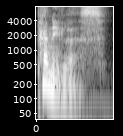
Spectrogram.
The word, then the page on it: penniless: British English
